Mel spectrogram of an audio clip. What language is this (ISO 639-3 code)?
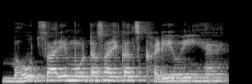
hin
